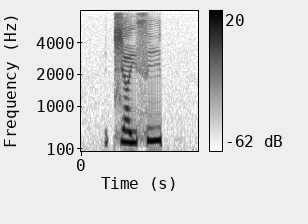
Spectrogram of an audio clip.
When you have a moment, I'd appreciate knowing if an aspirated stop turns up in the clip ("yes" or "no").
no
